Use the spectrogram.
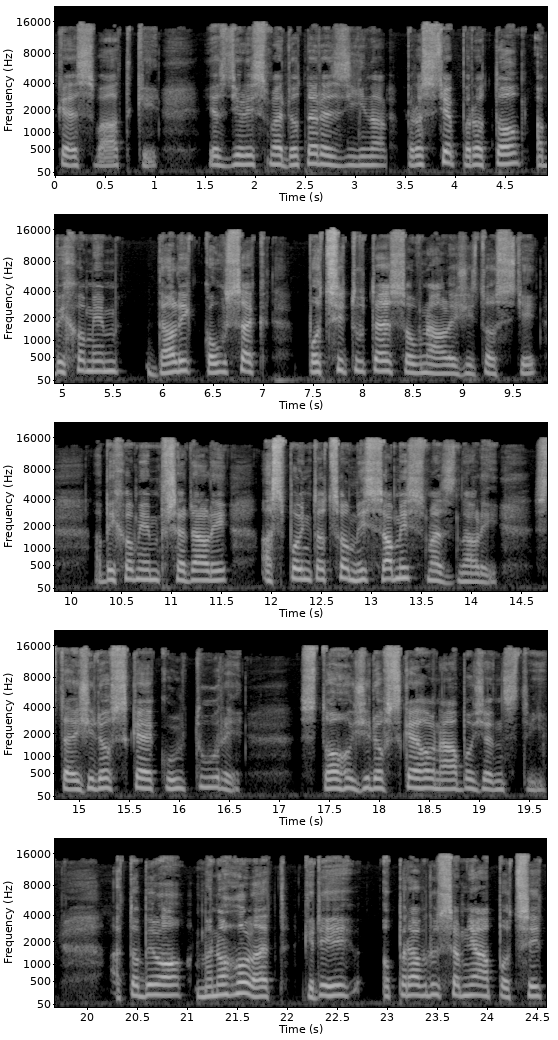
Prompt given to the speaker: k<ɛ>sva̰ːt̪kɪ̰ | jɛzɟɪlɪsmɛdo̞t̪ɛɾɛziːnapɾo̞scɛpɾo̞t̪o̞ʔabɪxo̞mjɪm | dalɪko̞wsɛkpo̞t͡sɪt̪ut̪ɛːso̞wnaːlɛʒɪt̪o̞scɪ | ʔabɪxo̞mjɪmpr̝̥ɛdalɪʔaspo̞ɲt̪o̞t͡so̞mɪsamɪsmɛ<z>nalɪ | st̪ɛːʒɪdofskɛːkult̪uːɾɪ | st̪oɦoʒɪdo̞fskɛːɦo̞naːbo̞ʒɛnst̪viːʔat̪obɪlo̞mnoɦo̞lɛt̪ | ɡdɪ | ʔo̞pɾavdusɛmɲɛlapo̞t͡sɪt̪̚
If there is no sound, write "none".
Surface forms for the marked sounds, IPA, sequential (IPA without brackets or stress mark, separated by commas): ɛː, z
